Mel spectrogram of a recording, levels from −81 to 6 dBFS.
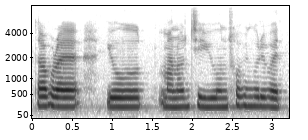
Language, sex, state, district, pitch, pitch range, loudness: Chakma, female, Tripura, West Tripura, 205 Hz, 200-215 Hz, -15 LUFS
